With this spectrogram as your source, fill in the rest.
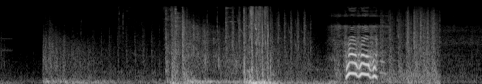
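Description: Several shotgun blasts go off in a video game match, loud sharp bursts spaced a second or so apart, with a brief electronic warble near the end.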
